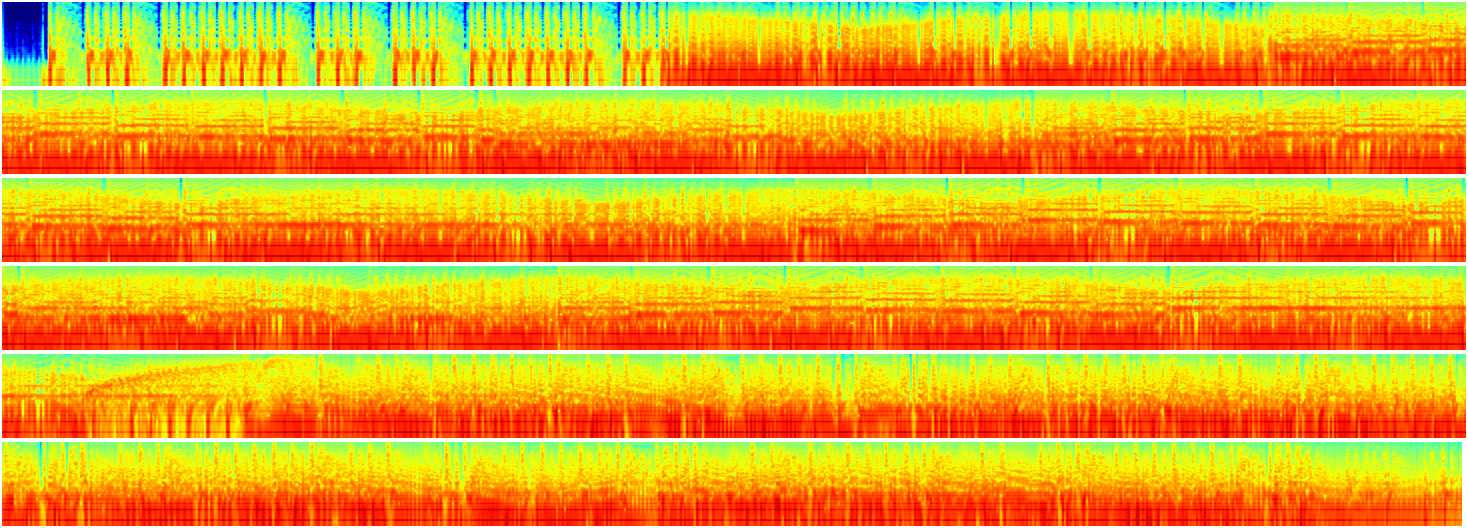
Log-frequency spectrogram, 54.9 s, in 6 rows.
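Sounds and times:
CSG8580R5 SID chip war music: 0.2 - 54.8.

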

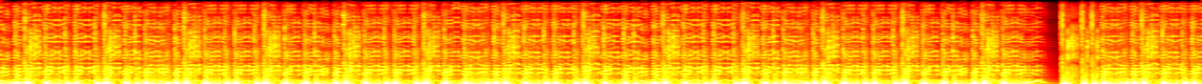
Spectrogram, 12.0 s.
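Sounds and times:
chiptune music on a MOS6581R3 chip: 0.0 - 12.0.

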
